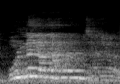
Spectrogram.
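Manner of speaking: loud, proud declaration; confident declaration. Shown as a demonstration. Preacher modelling a proud believer's declaration. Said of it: "이렇게 말하든지 차라리".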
